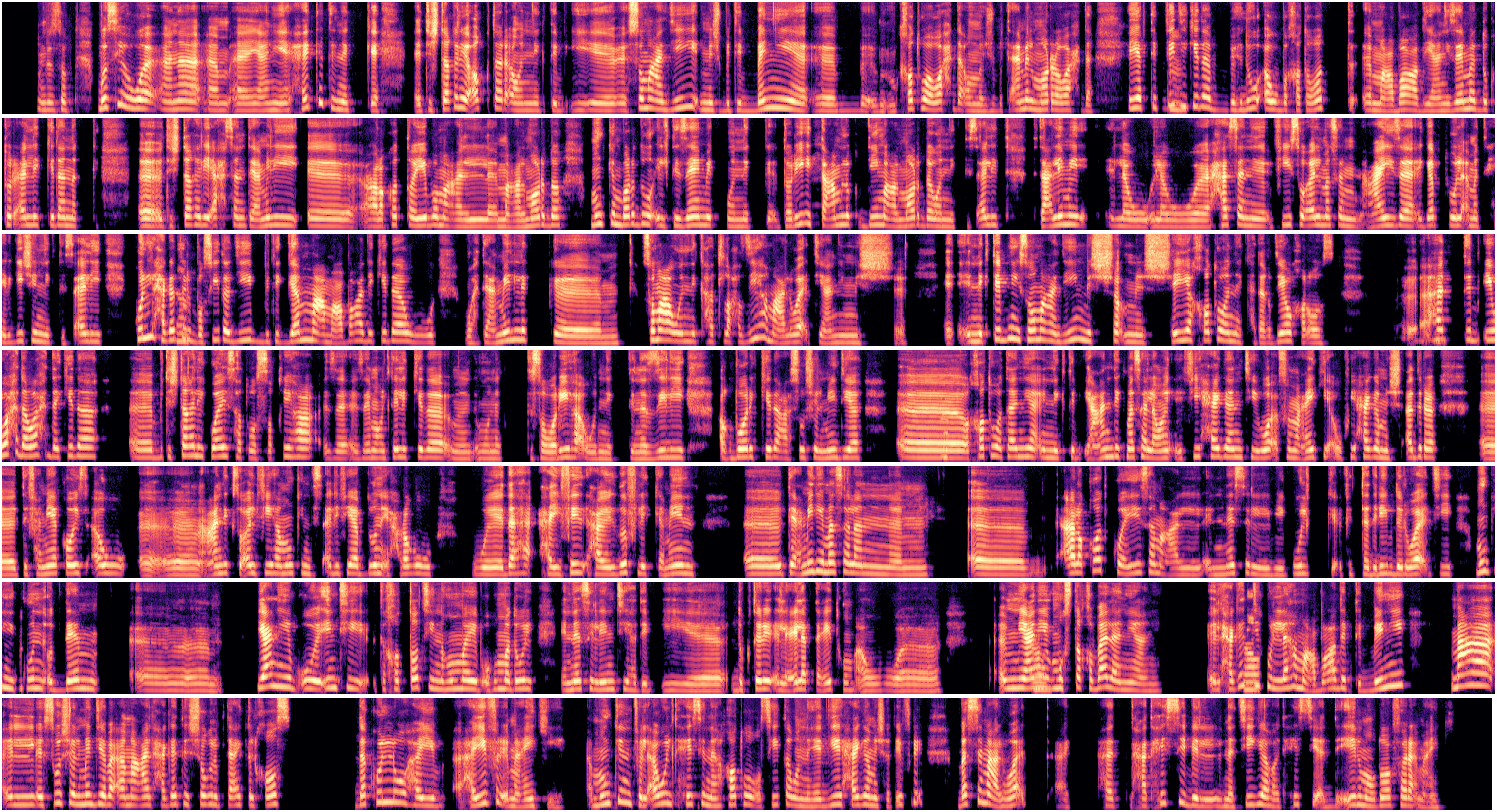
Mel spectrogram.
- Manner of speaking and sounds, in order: unintelligible speech; in English: "السوشيال ميديا"; unintelligible speech; in English: "السوشيال ميديا"
- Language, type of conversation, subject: Arabic, advice, إزاي أبدأ أبني سمعة مهنية قوية في شغلي؟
